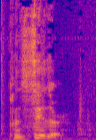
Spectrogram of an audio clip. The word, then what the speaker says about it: consider: Consider.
